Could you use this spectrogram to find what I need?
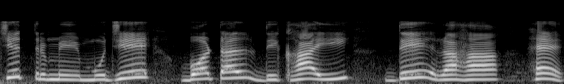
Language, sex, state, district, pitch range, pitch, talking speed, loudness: Hindi, female, Madhya Pradesh, Katni, 220-280 Hz, 235 Hz, 85 wpm, -16 LUFS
